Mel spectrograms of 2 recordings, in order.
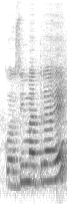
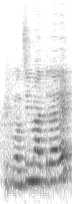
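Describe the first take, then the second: No difference in how they are said.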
